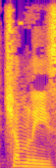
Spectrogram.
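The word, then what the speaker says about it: Cholmondeley: Why would you spell it like that if it's Wyndham? Have you never seen, like, you know, the Chumleys and the Fanshawes?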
